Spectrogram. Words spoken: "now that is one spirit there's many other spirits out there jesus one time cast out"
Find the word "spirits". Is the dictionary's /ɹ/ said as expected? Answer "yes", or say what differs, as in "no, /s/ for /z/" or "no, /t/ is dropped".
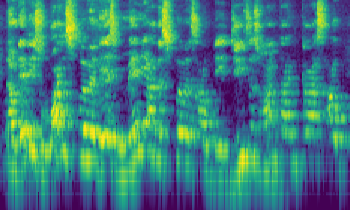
no, /l/ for /ɹ/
